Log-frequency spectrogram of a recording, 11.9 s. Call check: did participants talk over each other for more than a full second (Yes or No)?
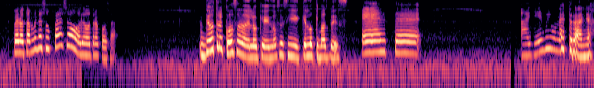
No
